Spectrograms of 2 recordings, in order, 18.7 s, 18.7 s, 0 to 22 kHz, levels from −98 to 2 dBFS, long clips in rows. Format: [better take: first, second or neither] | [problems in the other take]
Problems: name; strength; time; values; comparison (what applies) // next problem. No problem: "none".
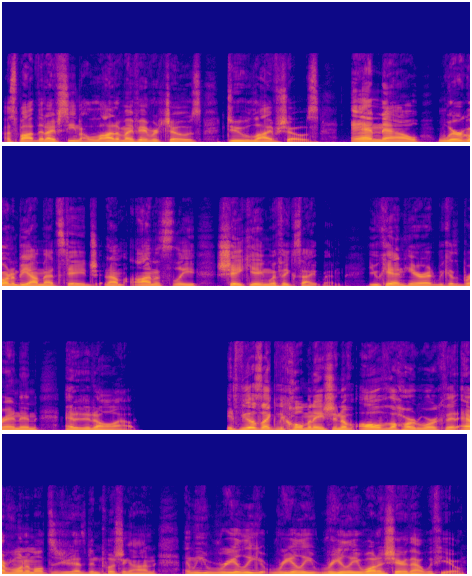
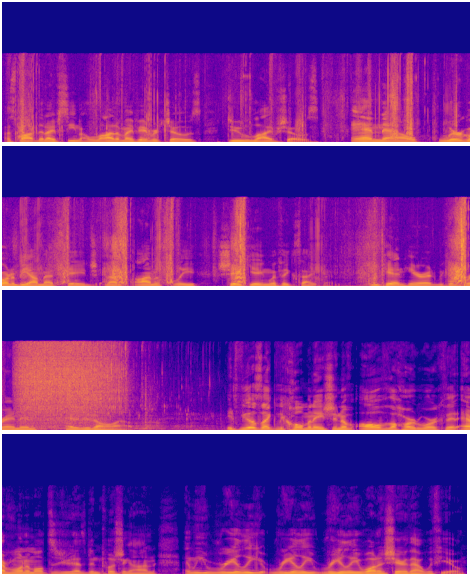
first | household noises; very loud; until 12 s; 1 dB above the speech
